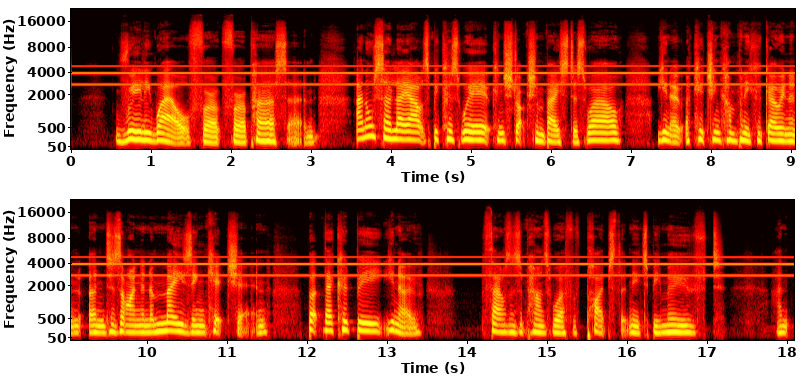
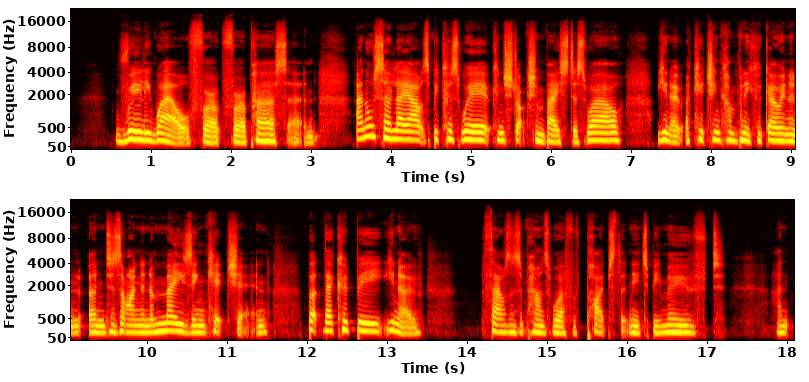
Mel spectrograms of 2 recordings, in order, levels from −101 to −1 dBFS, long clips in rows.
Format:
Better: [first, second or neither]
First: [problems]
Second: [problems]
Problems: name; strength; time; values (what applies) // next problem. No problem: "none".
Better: second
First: high-pitched whine; loud; throughout; 4 kHz, 10 dB below the speech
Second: none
